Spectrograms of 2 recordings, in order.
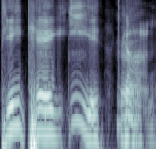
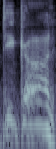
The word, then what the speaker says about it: DKE Con: I mean, yeah, he's like, no, it's not decon, it's DKE Con.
